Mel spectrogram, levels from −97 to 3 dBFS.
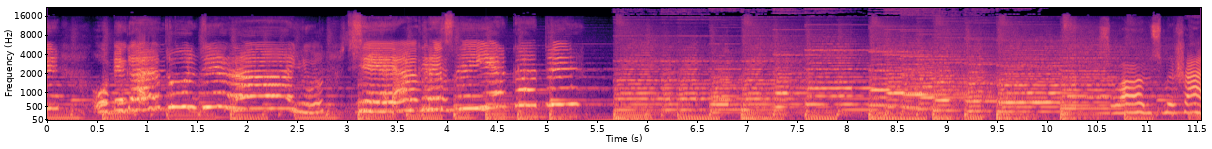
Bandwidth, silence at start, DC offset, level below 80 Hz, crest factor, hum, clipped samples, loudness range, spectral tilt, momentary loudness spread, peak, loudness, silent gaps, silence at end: over 20 kHz; 0 s; under 0.1%; -32 dBFS; 14 dB; none; under 0.1%; 5 LU; -4 dB/octave; 8 LU; 0 dBFS; -14 LUFS; none; 0 s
